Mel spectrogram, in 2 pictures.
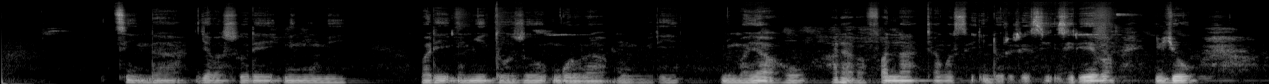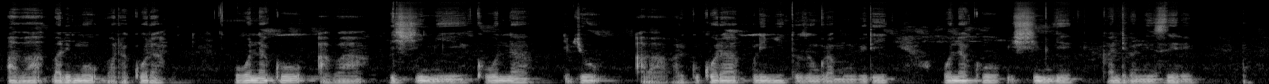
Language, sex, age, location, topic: Kinyarwanda, male, 18-24, Kigali, health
